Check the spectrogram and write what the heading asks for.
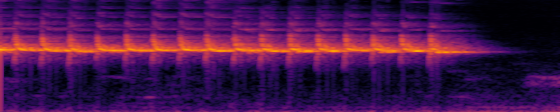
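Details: Javan pied starling, a kept bird in Indonesia, delivering a rapid, even run of sharp, ringing notes, about nine each second for two seconds, before falling silent over faint low background noise.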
